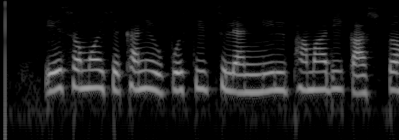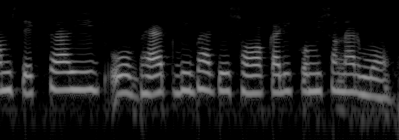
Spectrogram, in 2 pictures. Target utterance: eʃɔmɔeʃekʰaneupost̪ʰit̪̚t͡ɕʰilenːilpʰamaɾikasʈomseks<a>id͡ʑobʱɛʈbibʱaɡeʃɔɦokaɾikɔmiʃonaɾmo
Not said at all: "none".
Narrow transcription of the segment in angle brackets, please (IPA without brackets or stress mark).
a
